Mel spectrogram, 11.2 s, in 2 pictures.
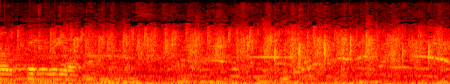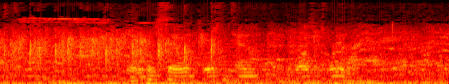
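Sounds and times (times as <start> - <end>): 
crowd applauding: 0.0 - 11.2
faint murmur of voices: 0.0 - 11.2
speech: 0.1 - 1.8, 2.4 - 4.1, 7.2 - 10.3.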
